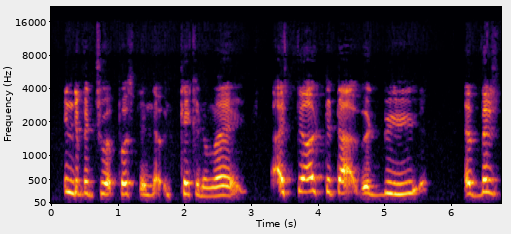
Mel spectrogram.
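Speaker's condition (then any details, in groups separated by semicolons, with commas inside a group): Deafness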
